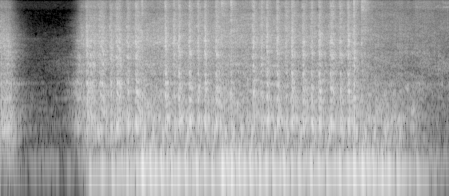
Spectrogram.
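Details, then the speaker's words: Old Harley Sportster just reassembled with new intake gaskets, ticking: the V-twin only runs on choke, catching and running roughly for a few seconds before fading and dying. "I gotta pull the choke it's the only way this thing will run right now which is weird"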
